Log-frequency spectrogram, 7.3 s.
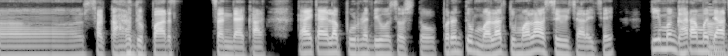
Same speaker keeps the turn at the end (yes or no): yes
